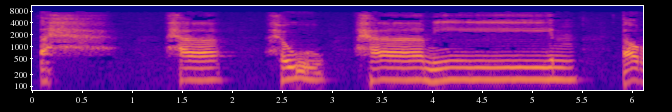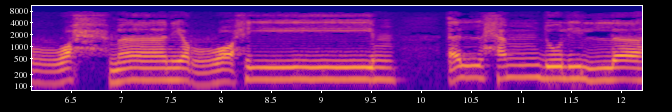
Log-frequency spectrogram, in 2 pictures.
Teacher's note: انظروا إلى حرف الحاء كيف أن لسان المزمار يرجع ولكن قليلا، لا يرجع بالمقدار الذي كان يرجعه عند حرف العين، لذلك نطق الحاء أسهل من نطق العين.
